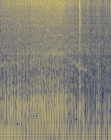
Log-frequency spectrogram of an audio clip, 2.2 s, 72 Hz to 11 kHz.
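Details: 1989 Honda VT1100C Shadow Spirit V-twin at idle: deep, lumpy steady beat, no knocks or rattles; runs normally, though owner hears a mystery sound near the left crankcase starter when switching off.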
